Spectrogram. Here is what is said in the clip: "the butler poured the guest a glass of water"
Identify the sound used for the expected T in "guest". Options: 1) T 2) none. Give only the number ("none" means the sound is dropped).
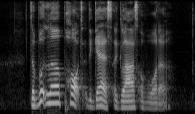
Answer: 2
